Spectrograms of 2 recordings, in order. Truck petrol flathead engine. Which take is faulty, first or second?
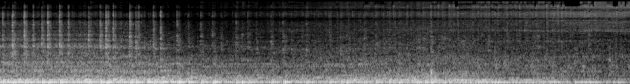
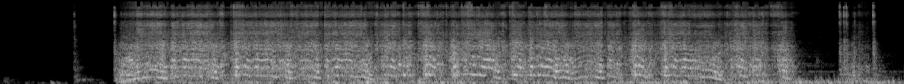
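second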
